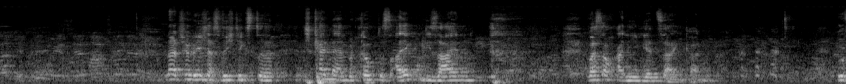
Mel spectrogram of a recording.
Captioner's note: giggle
